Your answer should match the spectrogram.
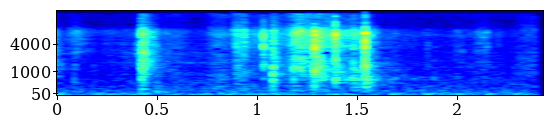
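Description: Seed packets rustling and crinkling as they are picked up and shuffled by hand: a brief rustle, then a quick cluster of crinkles in the second half.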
